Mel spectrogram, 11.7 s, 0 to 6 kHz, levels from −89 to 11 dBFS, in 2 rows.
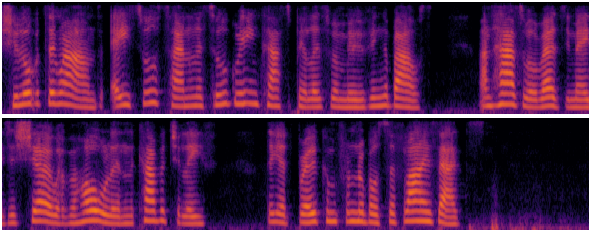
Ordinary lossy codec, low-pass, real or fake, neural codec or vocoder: Opus, 24 kbps; 5.4 kHz; fake; codec, 16 kHz in and 24 kHz out, 0.6 kbps, FocalCodec, streaming, 2048 codes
